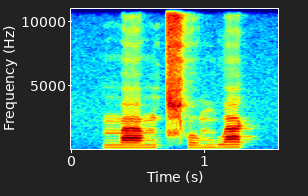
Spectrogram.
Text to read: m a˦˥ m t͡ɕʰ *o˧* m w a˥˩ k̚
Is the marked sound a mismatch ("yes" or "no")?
yes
